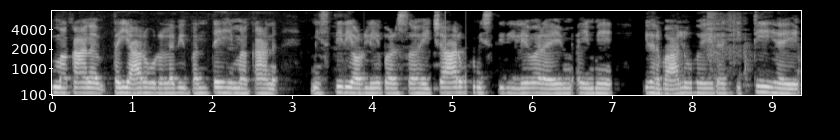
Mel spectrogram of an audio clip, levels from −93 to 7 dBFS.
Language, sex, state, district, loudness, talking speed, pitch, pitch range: Maithili, female, Bihar, Samastipur, -17 LUFS, 145 wpm, 170 Hz, 165-175 Hz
